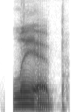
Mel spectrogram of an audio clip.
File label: "lip", American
